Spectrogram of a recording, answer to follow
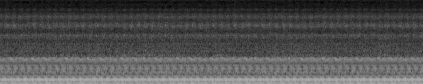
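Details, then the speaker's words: Steady mechanical hum and drone of a running compressor while the patient, lips sealed on the mouthpiece, takes a treatment with a Monaghan AeroEclipse breath-actuated nebulizer; nebulizer compressor running. "now you're ready to take your treatment turning your nebulizer on and place your lips tightly around the mouthpiece of the nebulizer making sure not to block this exhalation valve"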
